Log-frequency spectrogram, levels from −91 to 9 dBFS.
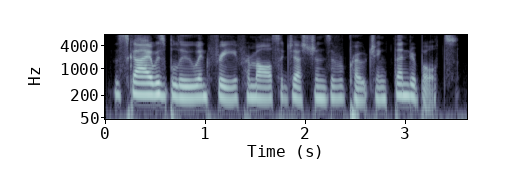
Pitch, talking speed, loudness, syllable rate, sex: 175 Hz, 200 wpm, -19 LUFS, 5.5 syllables/s, female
